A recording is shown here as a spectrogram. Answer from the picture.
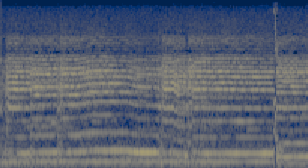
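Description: Live rock band playing long held lead notes on electric guitar and synthesizer. The notes change about every second, some bend slightly, and there is a single sharp hit near the end.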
